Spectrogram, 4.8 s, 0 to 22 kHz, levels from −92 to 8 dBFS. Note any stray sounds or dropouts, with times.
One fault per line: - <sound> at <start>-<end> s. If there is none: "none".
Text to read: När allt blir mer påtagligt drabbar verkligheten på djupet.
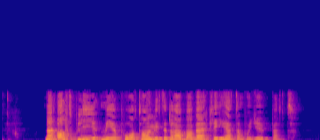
none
